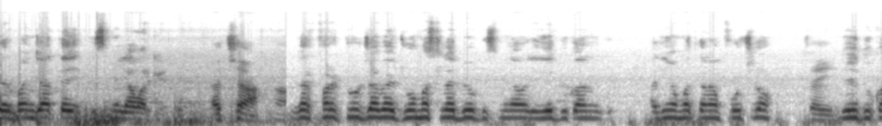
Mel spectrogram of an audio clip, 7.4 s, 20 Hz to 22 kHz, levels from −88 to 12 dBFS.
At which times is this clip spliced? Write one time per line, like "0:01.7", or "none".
0:02.3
